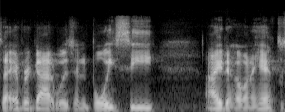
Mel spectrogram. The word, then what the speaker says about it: Boise: ever got was in boise idaho and i have to say boy c because they get mad if you don't pronounce the s in the hard way and i go we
